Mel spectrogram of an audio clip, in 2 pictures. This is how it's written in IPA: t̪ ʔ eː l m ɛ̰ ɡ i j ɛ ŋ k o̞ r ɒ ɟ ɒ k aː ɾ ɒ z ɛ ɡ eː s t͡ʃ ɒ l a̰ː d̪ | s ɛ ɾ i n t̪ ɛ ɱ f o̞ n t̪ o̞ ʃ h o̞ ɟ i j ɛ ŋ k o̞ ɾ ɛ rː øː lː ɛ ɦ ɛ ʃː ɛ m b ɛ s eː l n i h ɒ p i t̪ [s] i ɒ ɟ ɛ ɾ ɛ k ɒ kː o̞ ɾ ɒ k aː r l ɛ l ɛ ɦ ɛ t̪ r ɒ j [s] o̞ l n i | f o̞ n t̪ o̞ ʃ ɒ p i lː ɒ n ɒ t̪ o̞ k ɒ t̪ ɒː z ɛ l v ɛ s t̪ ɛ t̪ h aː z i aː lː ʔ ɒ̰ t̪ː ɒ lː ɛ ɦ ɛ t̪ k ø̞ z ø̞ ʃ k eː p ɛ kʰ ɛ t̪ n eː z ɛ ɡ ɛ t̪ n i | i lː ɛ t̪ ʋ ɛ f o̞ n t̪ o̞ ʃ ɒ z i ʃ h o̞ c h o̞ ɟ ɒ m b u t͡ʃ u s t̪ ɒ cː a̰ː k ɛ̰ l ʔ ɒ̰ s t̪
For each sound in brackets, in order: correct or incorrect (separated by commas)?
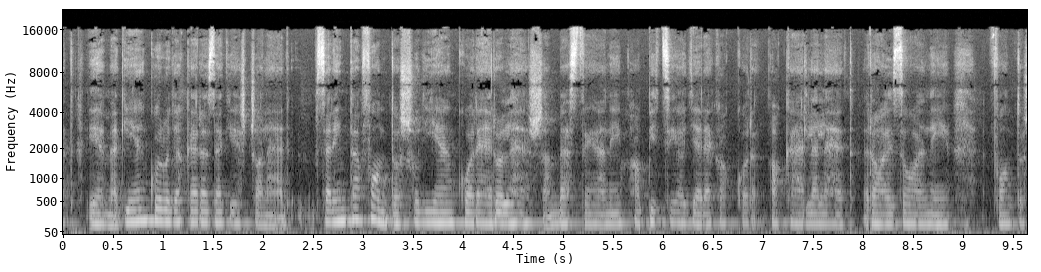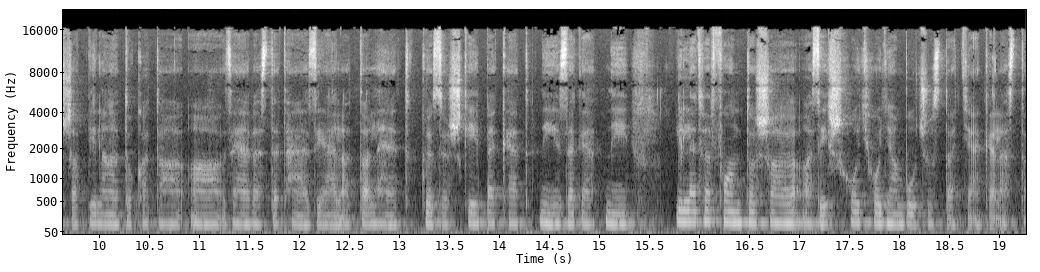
correct, incorrect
